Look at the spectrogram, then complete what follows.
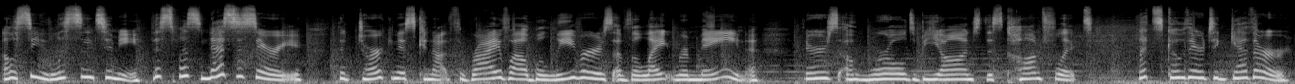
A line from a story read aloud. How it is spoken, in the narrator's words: Anna pleads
